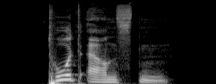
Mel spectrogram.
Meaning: inflection of todernst: 1. strong genitive masculine/neuter singular 2. weak/mixed genitive/dative all-gender singular 3. strong/weak/mixed accusative masculine singular 4. strong dative plural
- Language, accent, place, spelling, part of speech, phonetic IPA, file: German, Germany, Berlin, todernsten, adjective, [ˈtoːtʔɛʁnstn̩], De-todernsten.ogg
